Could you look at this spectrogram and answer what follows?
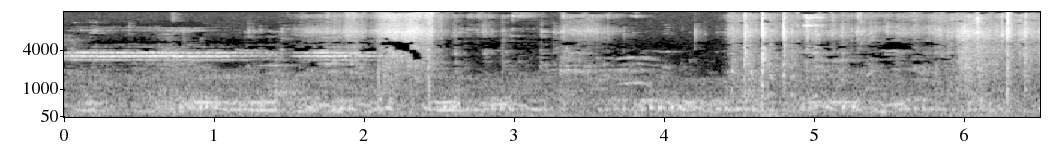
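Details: Cheene pigeon pair cooing: deep, bubbling phrases with rising and falling pitch, repeated almost without pause, plus a brief thin whistle-like tone early on and some background clatter.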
